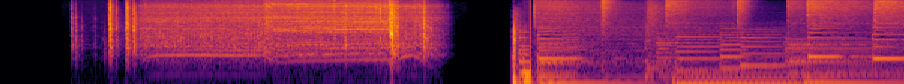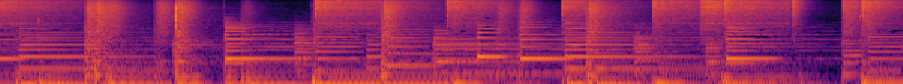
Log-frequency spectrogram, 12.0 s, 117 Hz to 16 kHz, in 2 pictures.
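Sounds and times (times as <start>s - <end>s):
mechanical clicks: 0.5s - 3.0s
steady mechanical whir: 0.7s - 3.0s
music: 3.4s - 12.0s.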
